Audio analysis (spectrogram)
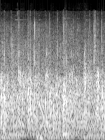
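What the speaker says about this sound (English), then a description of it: "So I'd like to give them a round of applause for," Brief burst of audience applause at an economic outlook breakfast, many hands clapping steadily at moderate volume in a room.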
